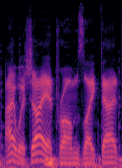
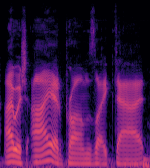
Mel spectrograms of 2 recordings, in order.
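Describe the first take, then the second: First: Lightly done, louder Brooklyn accent. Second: Said in the usual way. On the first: Shown as a demonstration. Wizard joking about the visitors' problem, light Brooklyn accent. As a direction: give it a touch of Brooklyn. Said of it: "with a Brooklyn accent".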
